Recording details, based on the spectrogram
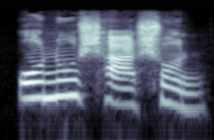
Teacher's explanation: দুইটা স এর উচ্চারণে কিন্তু কোন পার্থক্য তুমি পাবা না। সো এখানে দুইটাই তালব্যস হবে এবং কোনটা হবে?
